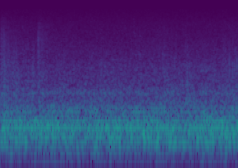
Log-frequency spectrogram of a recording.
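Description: Steady low room hum, with a few faint clicks of laptop keys as a terminal command is typed.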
